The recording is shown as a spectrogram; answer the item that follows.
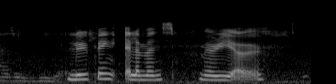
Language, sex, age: English, female, 19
